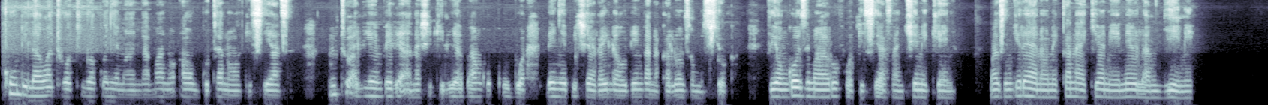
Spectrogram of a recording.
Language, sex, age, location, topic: Swahili, female, 25-35, Mombasa, government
